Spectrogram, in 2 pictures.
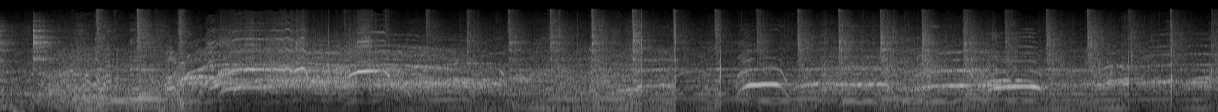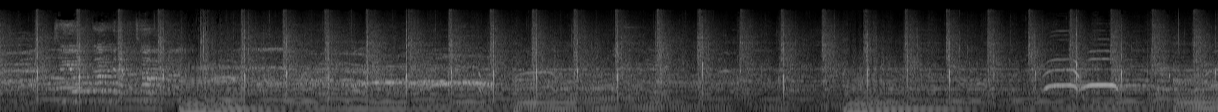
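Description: Live pop band playing to an audience that claps along in time, about two claps a second, with whoops and singing over it. Bass and fuller band come in a little past halfway.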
